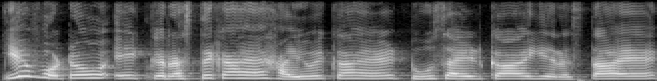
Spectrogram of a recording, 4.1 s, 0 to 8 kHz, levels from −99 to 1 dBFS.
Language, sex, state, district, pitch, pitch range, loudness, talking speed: Hindi, female, Delhi, New Delhi, 265 Hz, 250-295 Hz, -14 LUFS, 220 wpm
